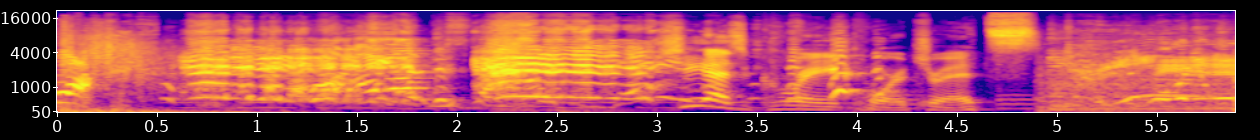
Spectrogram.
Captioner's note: screaming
